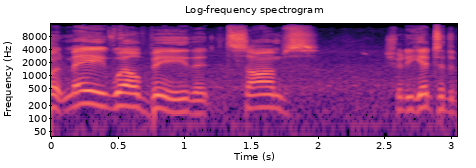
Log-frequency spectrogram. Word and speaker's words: Sams: Sams spells his last name S-A-M-S, and some in the States call him Sams. But in the Netherlands, it is Sams.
